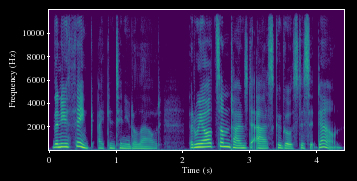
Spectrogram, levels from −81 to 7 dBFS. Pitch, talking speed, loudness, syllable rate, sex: 220 Hz, 230 wpm, -18 LUFS, 6.0 syllables/s, female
